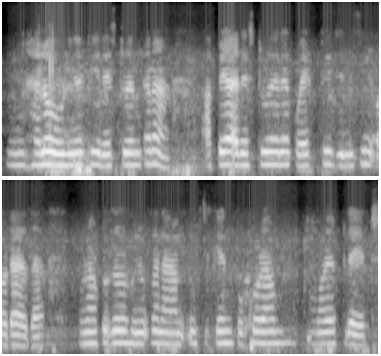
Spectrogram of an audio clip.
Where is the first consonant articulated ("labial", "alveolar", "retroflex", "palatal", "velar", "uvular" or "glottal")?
glottal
